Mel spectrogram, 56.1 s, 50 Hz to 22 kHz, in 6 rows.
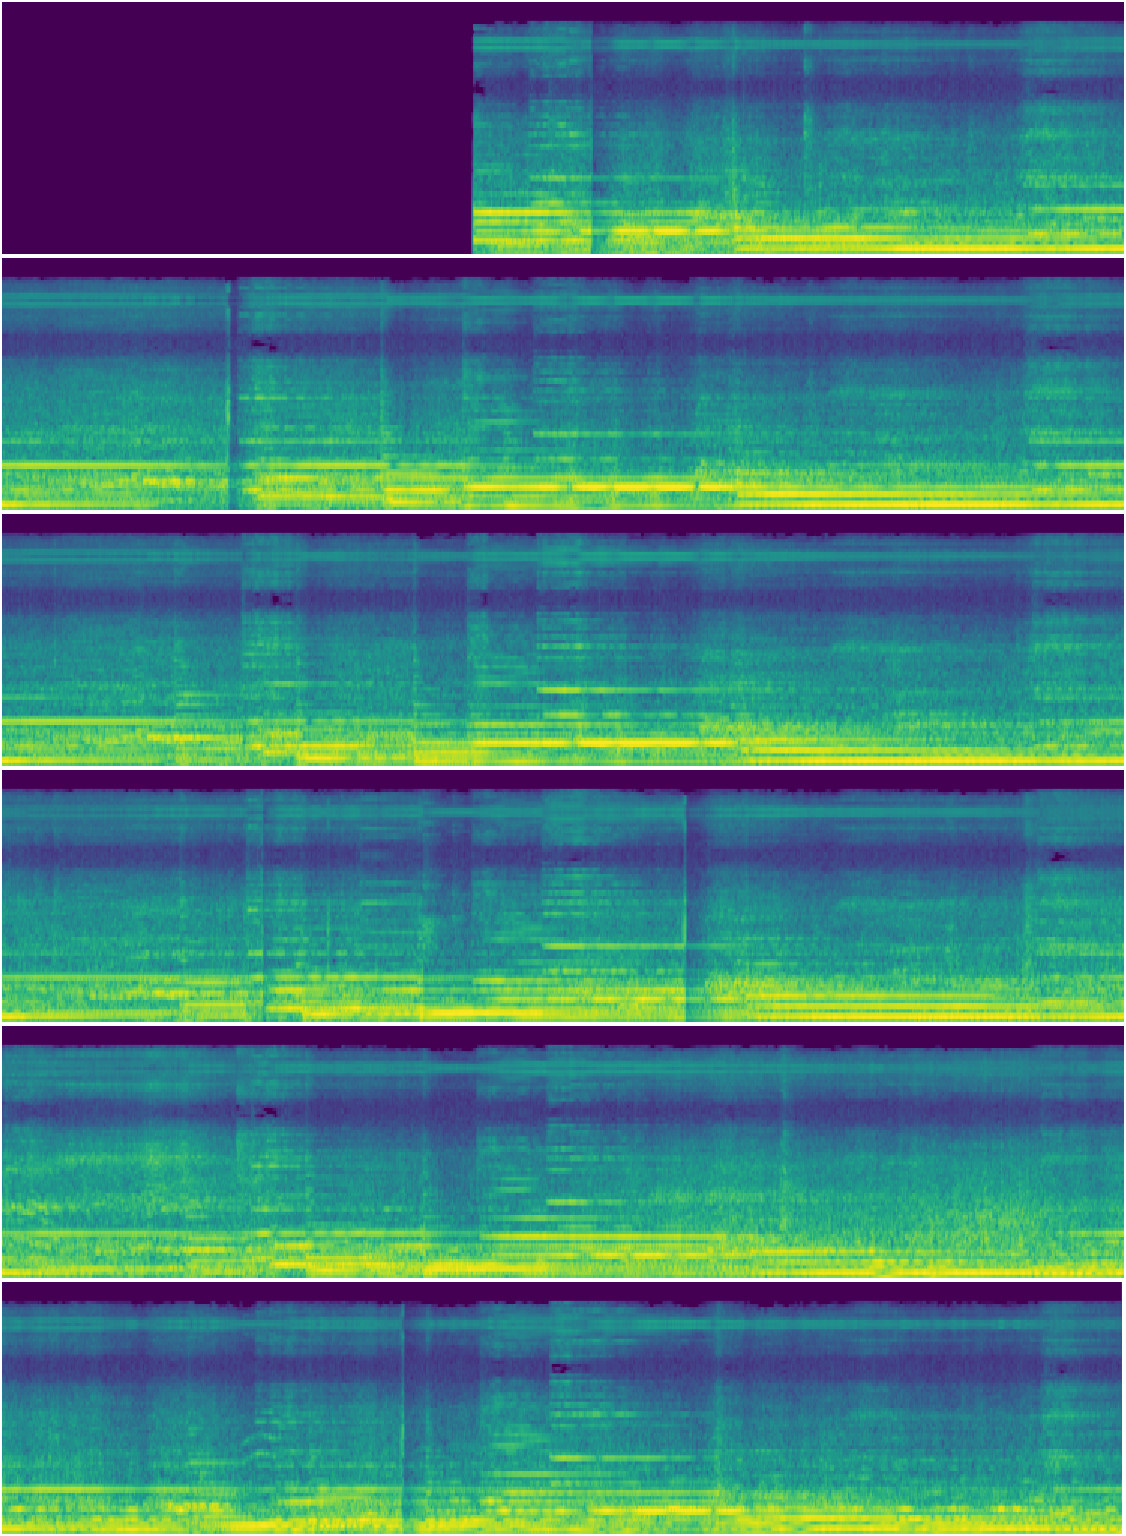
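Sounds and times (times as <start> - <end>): acoustic guitar fingerpicking: 4.0 - 56.0.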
